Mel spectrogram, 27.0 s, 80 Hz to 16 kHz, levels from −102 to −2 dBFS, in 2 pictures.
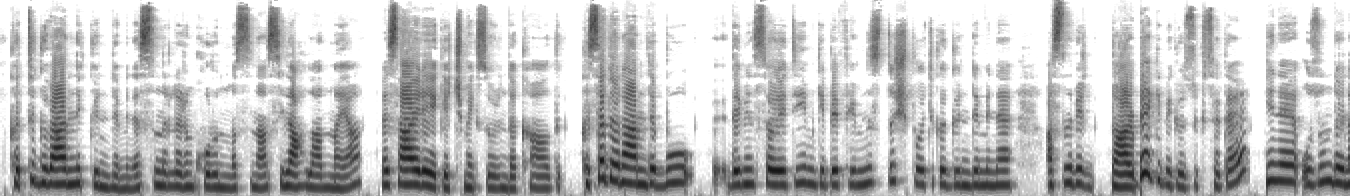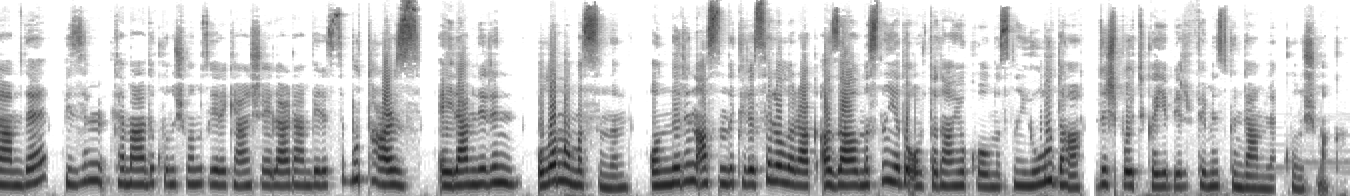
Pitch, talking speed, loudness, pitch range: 230 Hz, 125 wpm, -22 LUFS, 215-250 Hz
